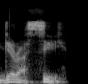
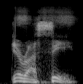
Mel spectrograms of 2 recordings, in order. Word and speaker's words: Guirassy: I mean, to be honest, you know, soccer pronunciations get fuzzy, but most commonly Guirassy. He was born in France. He's from Guinea, where French is the language. So Guirassy.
